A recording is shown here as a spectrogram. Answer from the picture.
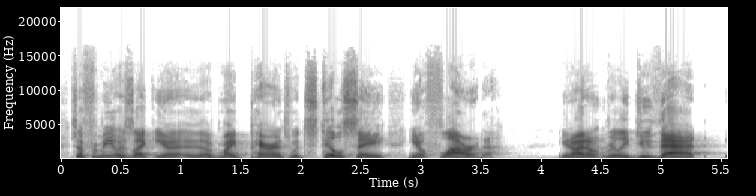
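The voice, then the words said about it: Long Island New York accent. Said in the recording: “because of my bad accent, I said, I'm from Long Island”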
